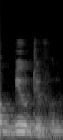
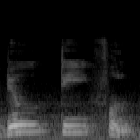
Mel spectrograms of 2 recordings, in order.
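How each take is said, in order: First: Said in the usual way. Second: beautiful slowly broken into three separate syllables. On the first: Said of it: "উচ্চারণ করতে গেলে আমার থামতে হচ্ছে". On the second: Shown as a demonstration. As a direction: stop between each syllable of beautiful. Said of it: "বিউটিফুলকে উচ্চারণ করতে গেলে আমার থামতে হচ্ছে".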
